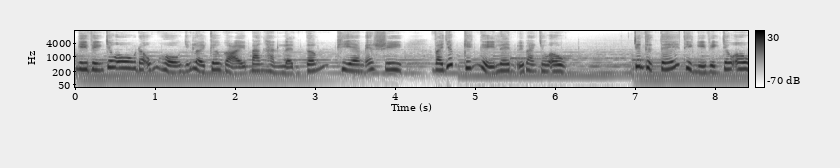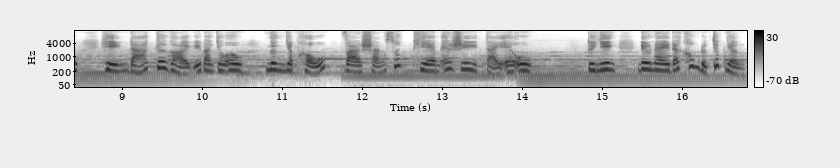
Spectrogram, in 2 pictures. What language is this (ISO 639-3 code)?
vie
